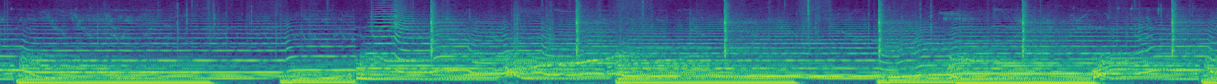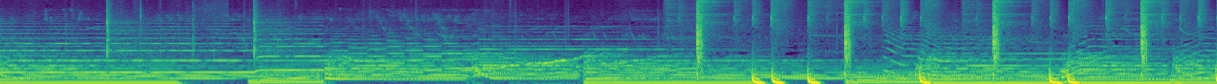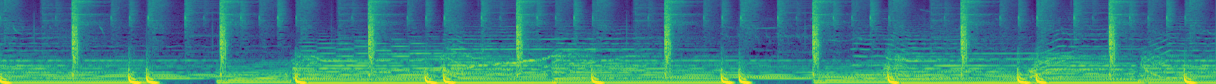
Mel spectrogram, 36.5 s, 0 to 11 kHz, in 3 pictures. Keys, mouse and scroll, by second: 3.9-5.5 drag, 9.9 click, 13.2-15.6 drag, 15.6-17.2 middle drag, 17.2 ctrl+s, 18.0-24.2 drag, 27.8-28.1 shift+middle drag, 28.1-28.7 scroll up 5, 28.7-34.9 middle drag, 34.9-36.5 drag.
